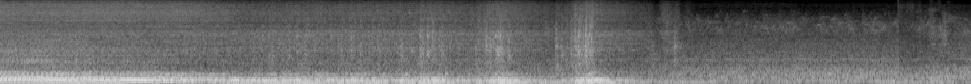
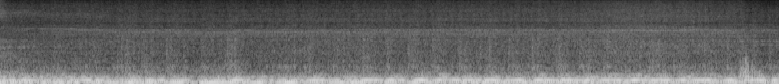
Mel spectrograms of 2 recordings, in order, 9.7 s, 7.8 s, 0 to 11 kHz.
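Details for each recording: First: Built 5.0 Mustang GT V8, sitting two years, grounds fixed and PCV valves removed, started but not a proper cold start: deep, lumpy idle with an uneven pulse that wavers and sags. The owner suspects intake leaks cause the rough idle. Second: Built 5.0 Mustang GT, sat two years, running after ground fixes and a battery charge; deep, steady V8 rumble with no misses or knocks; normal idle.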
